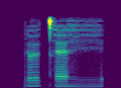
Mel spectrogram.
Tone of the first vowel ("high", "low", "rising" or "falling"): high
